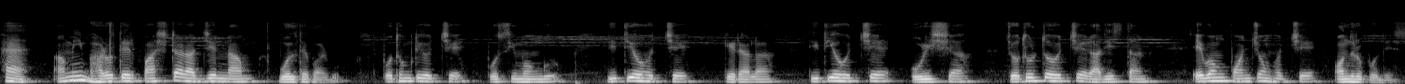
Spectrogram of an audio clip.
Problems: none marked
